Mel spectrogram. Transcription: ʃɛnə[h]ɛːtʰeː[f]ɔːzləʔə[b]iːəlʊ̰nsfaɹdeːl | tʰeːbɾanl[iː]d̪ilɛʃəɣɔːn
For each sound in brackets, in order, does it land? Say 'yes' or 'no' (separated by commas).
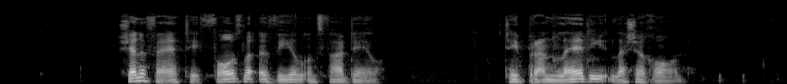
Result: no, yes, no, no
